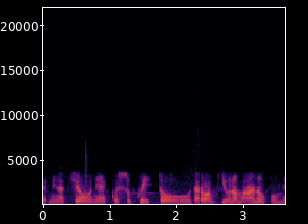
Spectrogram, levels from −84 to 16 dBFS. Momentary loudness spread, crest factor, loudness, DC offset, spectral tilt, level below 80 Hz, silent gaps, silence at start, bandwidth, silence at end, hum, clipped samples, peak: 9 LU; 18 dB; -31 LUFS; under 0.1%; -6 dB/octave; -76 dBFS; none; 0 s; 7 kHz; 0 s; none; under 0.1%; -14 dBFS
